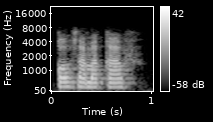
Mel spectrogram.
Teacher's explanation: lebih dalam qof. Maka kedengarannya lebih kuat kan? karena dia di belakang. Kalau ak lebih ringan dia lebih maju ke depan dan itu udah tabiat suaranya demikian.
